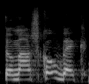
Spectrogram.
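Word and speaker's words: Tomáš Koubek: Nous on disait Thomas Koubek et vous dites... – Il est tchèque. – Absolument. – Comment vous prononcez ? – Thomas Koubek.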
